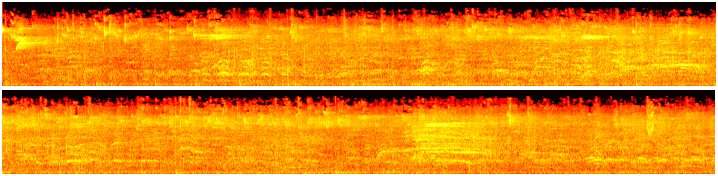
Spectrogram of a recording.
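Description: Live indoor basketball game in a large, echoing hall: a basketball bouncing on the court, short high shoe squeaks, and voices of players and spectators calling out, with one louder shout a little after the middle.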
